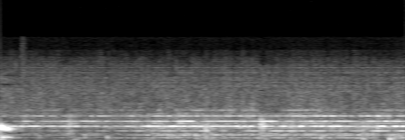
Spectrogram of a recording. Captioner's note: alarm ringing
